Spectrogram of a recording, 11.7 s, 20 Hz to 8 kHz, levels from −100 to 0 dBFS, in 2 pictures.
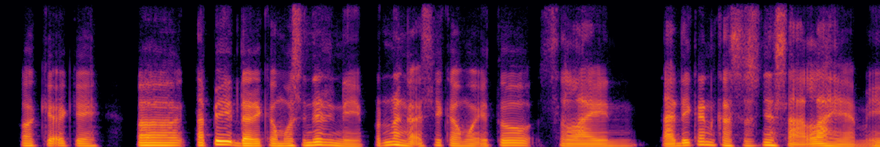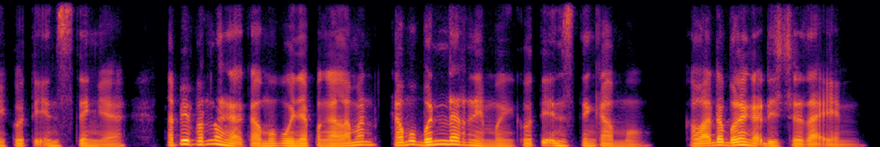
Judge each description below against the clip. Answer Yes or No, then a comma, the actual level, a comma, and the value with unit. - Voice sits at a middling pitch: No, low, 115 Hz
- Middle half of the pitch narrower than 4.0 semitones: No, average, 4.6 semitones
